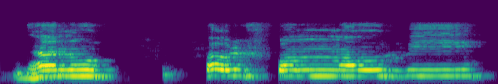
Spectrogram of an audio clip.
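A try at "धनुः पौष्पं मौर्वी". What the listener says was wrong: There is a Visargaha there, so it has to be Fa. Dhanuf Paushpam.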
